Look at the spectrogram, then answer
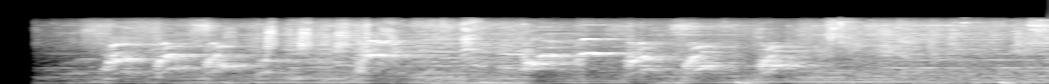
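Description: A French Bulldog gives quick, high yapping barks, several each second, over faint background music.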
